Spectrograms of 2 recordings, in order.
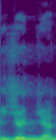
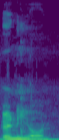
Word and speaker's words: Union: that by the way it's not Union it's not like it's British it's German so it's only on but Daniel Daniel quiere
